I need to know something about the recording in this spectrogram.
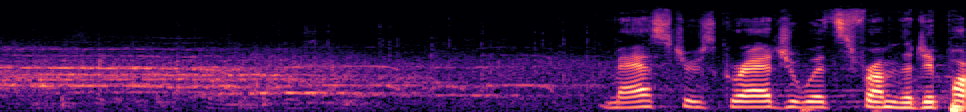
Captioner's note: applause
